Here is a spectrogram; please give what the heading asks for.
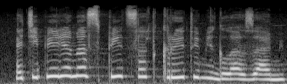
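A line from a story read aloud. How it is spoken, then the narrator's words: Sad. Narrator (Russian): печально добавила Дагни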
